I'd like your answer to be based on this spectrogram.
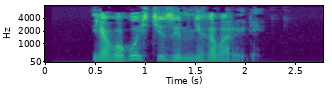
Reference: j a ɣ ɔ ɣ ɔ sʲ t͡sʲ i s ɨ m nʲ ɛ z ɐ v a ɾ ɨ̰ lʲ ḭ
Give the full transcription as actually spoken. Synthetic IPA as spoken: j a ɣ ɔ ɣ ɔ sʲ t͡sʲ i z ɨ m nʲ ɛ ɣ ɐ v a ɾ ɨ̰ lʲ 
